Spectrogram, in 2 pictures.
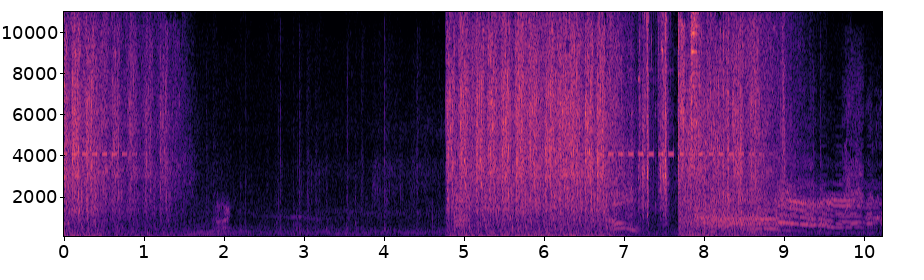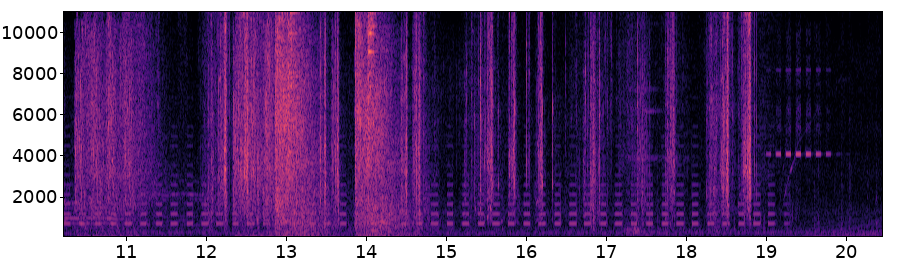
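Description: Gunfire in Halo: Combat Evolved Anniversary on Legendary difficulty, with loud bursts of shots and blasts coming in clusters among electronic game effects and tonal chimes over about twenty seconds.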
